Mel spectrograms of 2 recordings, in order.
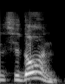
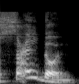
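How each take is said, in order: First: "Sidon" with an ee in the first syllable; Sidon as "See-don". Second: "Sidon" with a long English i; Sidon as "Sigh-don". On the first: Gives two readings of the name. (bigkasin ang "Sidon" na "Si-don") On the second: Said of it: "o Sidon". (bigkasin ang "Sidon" na "Say-don") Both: Shown as a demonstration.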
